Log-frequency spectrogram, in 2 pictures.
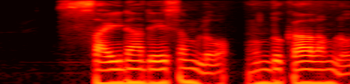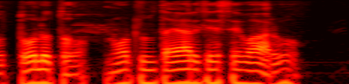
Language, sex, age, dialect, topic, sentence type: Telugu, male, 41-45, Southern, banking, statement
